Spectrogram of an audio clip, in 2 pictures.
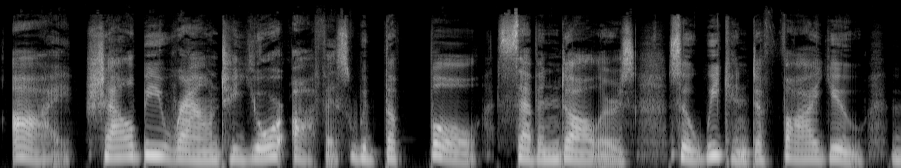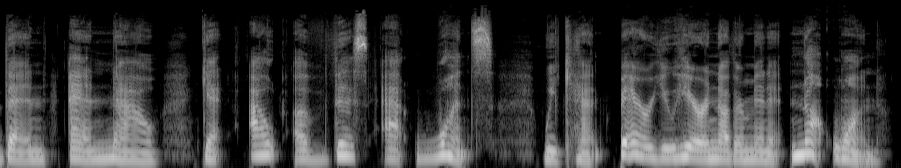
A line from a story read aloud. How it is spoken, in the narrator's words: she angrily rejoined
